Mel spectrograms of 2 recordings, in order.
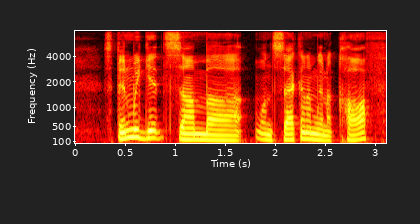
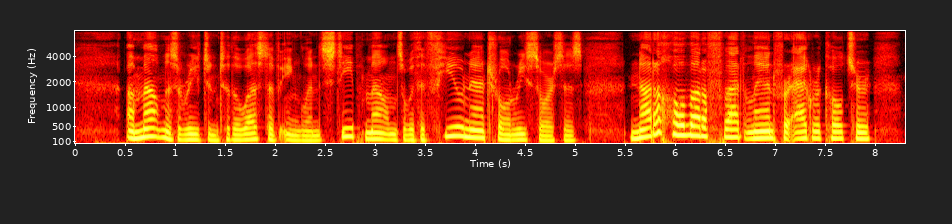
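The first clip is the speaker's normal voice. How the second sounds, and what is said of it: Put-on educational narrator voice. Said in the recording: “let me do my best education voice.”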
